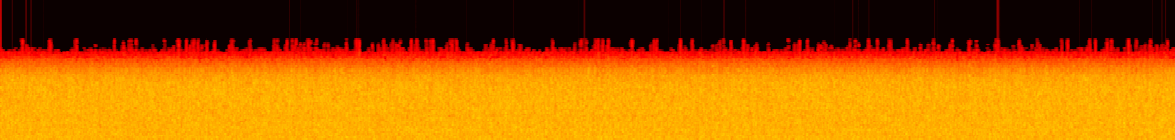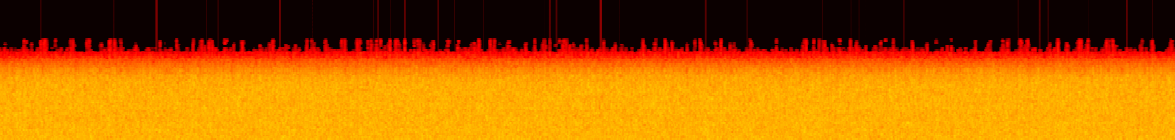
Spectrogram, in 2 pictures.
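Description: Loud, steady hiss of static filling the whole sound, unchanging throughout, with faint steady hum tones beneath it.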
